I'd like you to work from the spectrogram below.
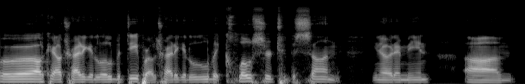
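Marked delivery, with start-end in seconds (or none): none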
